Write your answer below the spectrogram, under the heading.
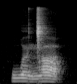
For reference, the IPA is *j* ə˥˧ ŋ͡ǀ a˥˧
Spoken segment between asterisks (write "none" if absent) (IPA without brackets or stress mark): w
